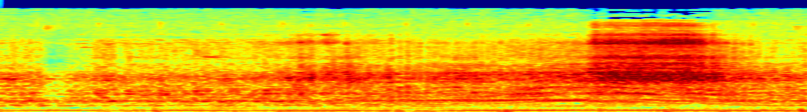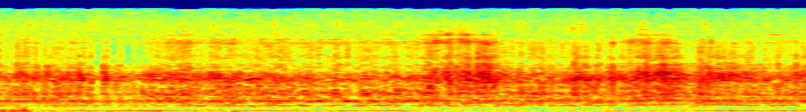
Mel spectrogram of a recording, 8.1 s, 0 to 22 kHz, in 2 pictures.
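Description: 1996 Ford F-150's 4.9-litre (300) inline-six running through a loud, straight-piped exhaust, idling with a rev about three seconds in and two shorter, smaller revs later on.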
